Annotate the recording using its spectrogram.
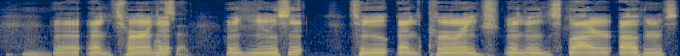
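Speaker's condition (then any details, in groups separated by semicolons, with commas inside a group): Treacher Collins syndrome; congenital genetic, no ears or ear canals, no eye sockets or cheekbones, jaw deformities, cleft palate; about 30 surgeries reconstructing whole facial skeleton, bone conduction hearing aids, hears through bones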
